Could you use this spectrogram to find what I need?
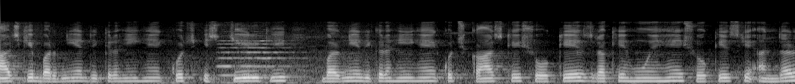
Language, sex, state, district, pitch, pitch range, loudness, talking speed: Hindi, male, Chhattisgarh, Balrampur, 155 Hz, 145-155 Hz, -18 LUFS, 180 wpm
